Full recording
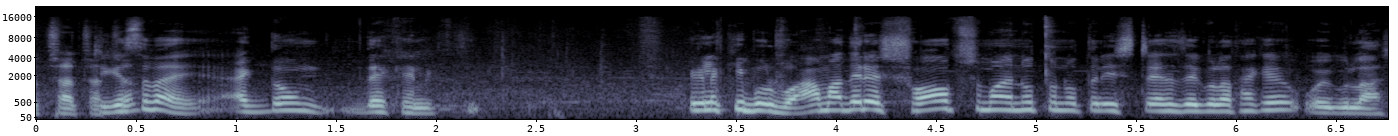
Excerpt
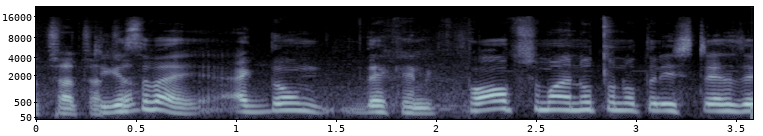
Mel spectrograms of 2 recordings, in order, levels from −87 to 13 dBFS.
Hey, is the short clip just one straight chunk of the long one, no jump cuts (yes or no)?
no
